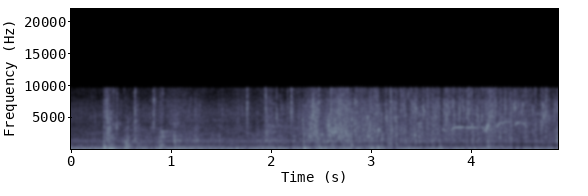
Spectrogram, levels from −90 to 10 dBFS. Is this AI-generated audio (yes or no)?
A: no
